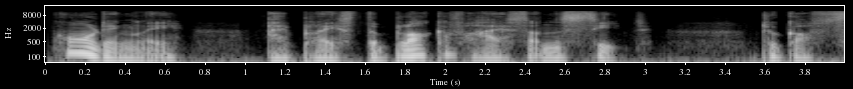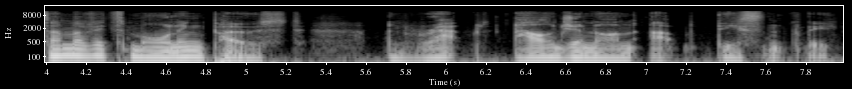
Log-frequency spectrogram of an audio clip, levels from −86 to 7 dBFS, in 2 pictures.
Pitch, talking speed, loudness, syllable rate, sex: 90 Hz, 165 wpm, -24 LUFS, 5.2 syllables/s, male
